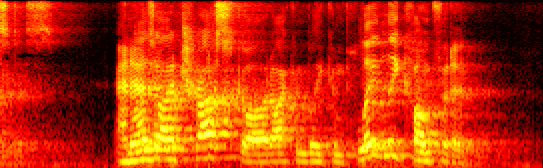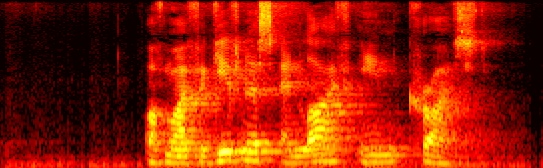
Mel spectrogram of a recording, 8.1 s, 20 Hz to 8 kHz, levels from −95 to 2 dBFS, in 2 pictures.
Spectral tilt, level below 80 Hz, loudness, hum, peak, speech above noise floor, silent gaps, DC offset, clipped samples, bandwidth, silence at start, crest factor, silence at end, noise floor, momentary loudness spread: -3.5 dB/octave; -54 dBFS; -19 LUFS; none; -2 dBFS; 37 dB; none; under 0.1%; under 0.1%; 8 kHz; 0 s; 18 dB; 0.5 s; -56 dBFS; 16 LU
